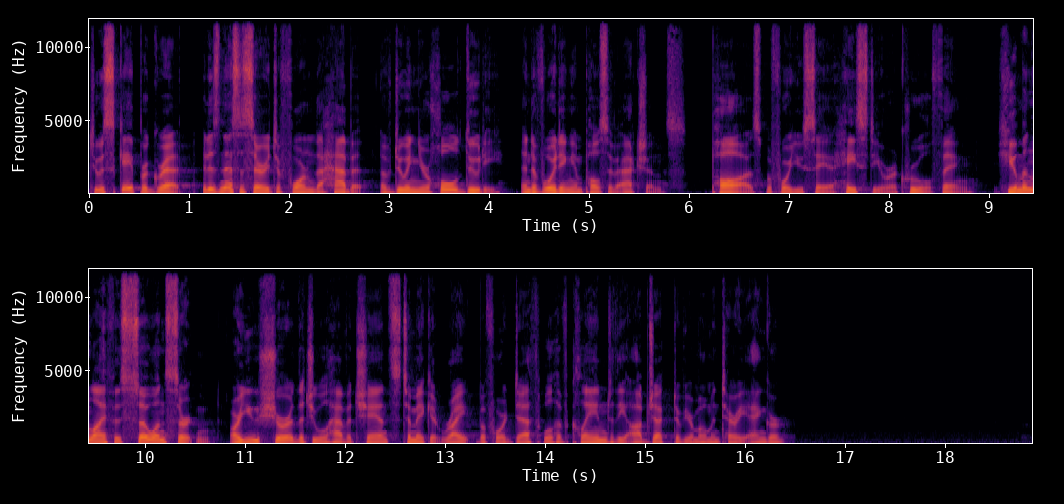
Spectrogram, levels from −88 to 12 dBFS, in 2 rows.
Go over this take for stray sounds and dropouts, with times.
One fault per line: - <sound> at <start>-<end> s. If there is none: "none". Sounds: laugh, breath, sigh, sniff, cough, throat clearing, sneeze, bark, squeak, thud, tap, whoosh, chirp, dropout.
none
